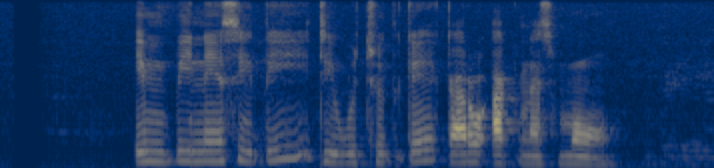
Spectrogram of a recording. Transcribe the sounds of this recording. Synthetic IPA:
ʔimpinesit̪id̪̥i̤wud̥ʒ̥ṳt̪̚kekaɾoʔak̚nɛsmo

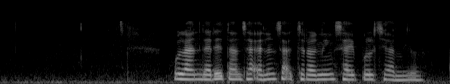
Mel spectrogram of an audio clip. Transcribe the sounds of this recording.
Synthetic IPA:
huland̪aɾit̪ansaʔelɪŋsaʔd̥ʒ̥əɾɔnɪŋsaipuʊld̥ʒ̥amɪl

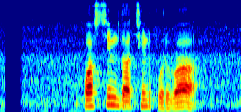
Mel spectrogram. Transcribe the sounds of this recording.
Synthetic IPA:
pʌst͡ɕimd̪ʌt͡sʰiɳ̃puɾbʌ

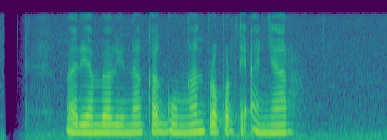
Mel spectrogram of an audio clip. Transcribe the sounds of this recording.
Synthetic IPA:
maɾiambalinakaɡuŋanpɾɔpərt̪iʔaɲar

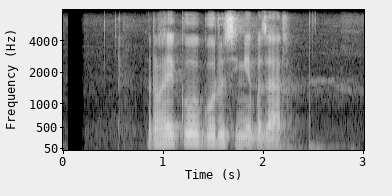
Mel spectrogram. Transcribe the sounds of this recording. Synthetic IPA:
rʌɦekoɡoɾusiŋebʌd͡zar

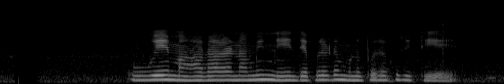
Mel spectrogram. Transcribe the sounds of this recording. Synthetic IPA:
ueːmaɦaɾalanaminːed̪epuləʈəmunupuɾjokusit̪ijḛj

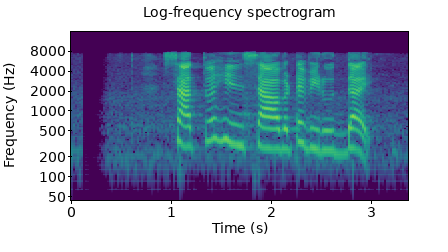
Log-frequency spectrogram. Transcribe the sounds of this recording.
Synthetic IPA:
sat̪ʋəɦinsaːʋəʈəʋiɾud̪ːaj

